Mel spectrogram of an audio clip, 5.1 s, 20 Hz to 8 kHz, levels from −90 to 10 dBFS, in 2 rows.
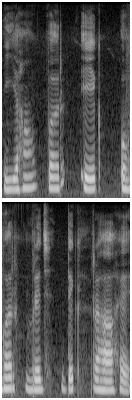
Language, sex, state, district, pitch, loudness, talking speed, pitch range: Hindi, male, Madhya Pradesh, Katni, 160 Hz, -16 LUFS, 95 wpm, 150-175 Hz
